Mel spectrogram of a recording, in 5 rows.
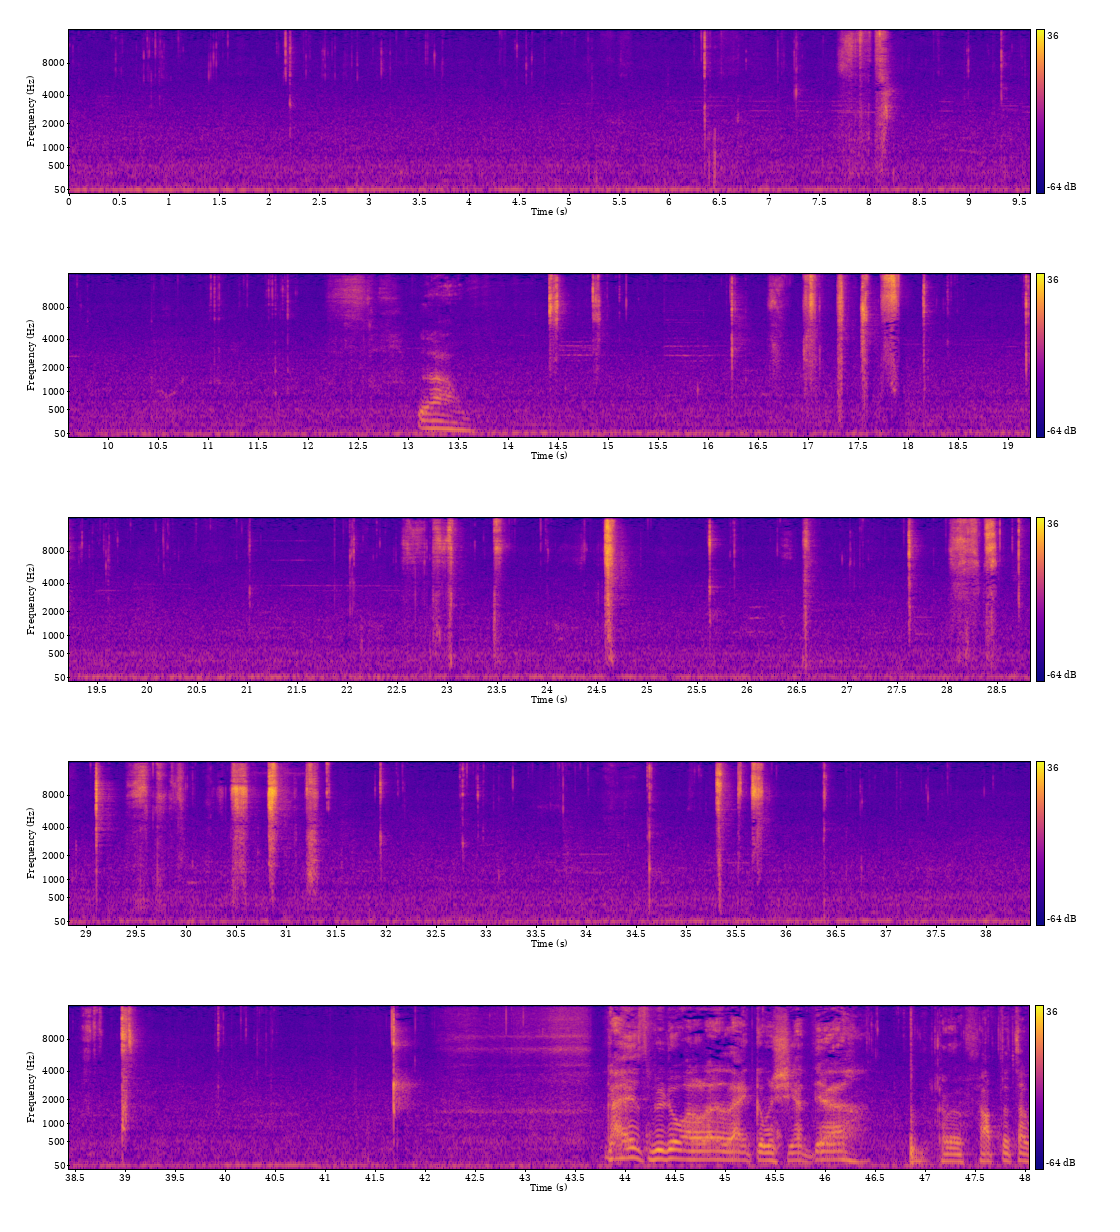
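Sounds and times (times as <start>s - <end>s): steady low hum: 0.0s - 48.0s
chewing and lip-smacking: 0.4s - 5.4s, 6.3s - 9.5s, 10.4s - 12.0s, 16.2s - 20.3s, 21.8s - 24.9s, 25.6s - 37.6s, 38.6s - 39.2s, 39.8s - 40.6s.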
